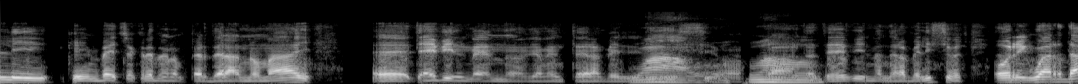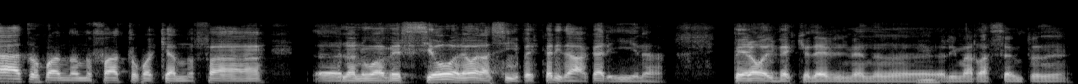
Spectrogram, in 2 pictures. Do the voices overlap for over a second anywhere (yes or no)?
yes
